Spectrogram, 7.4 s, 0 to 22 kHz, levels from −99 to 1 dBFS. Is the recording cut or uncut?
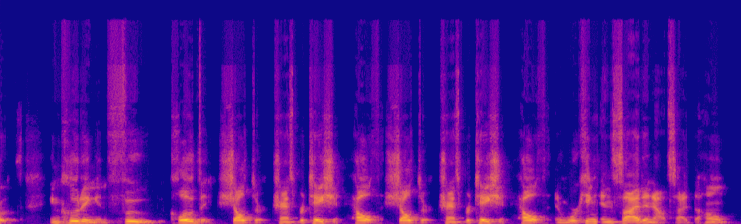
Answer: cut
